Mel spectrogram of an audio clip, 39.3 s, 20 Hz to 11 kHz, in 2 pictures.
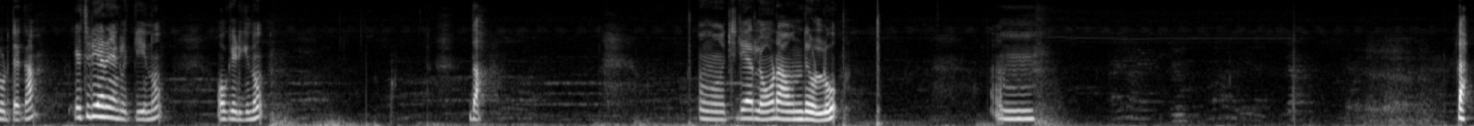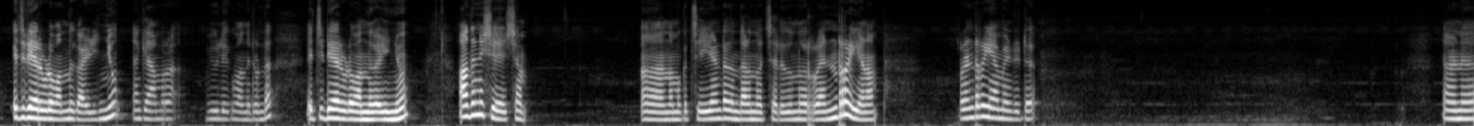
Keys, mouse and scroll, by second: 8.1 middle click, 19.0 click.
